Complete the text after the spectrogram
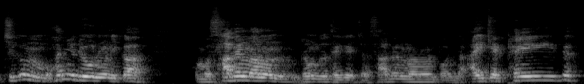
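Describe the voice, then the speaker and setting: Middle-aged male teacher, patient explainer, slow and animated, roomy sound at a distance from the mic. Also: fairly high pitch. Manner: explains patiently, repeats words, slow drawn-out English examples. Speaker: English teacher. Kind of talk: online English lesson.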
